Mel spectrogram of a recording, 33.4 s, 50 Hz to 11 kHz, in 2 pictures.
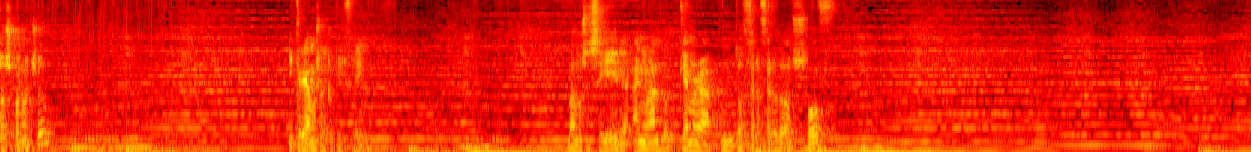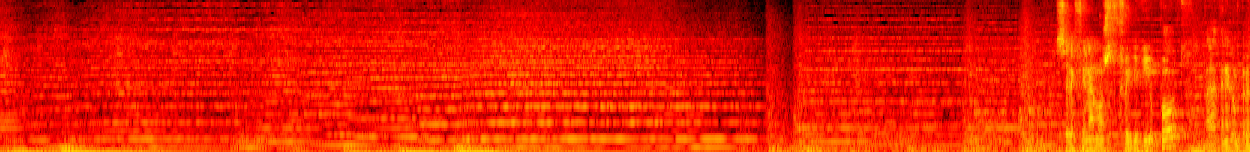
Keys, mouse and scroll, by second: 11.9 i, 16.9 i.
